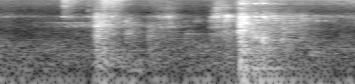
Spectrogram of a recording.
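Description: A van door opening, with two soft thuds and a slide of the latch a moment apart, close and fairly quiet in a small enclosed space.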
